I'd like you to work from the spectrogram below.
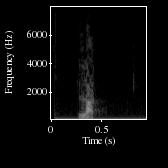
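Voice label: "lak4", Teochew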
